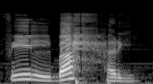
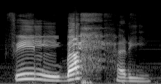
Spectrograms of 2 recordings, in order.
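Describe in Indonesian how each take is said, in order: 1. Bunyi h itu bunyi kasar dari tenggorokan. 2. Bunyi h itu bunyi kasar dari tenggorokan.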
